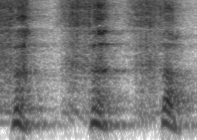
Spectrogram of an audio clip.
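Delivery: airy th bursts; voiceless th. Shown as a demonstration. Coach models voiceless th. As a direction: blow th between the teeth. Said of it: "Put the tongue between your teeth".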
